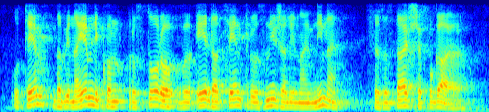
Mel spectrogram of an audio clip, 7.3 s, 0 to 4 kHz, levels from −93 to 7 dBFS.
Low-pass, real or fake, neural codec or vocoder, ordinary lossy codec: 3.6 kHz; fake; codec, 16 kHz, 4 kbps, FunCodec, trained on Chinese and English, 50 frames a second; none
